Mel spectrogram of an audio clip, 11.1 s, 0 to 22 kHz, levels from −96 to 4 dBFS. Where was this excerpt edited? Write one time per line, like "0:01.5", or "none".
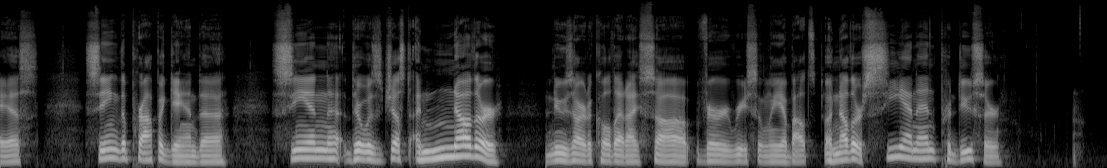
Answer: none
